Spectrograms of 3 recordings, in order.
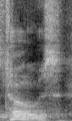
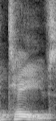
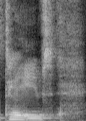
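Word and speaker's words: Toews: Now, people who aren't in the know will say that name is Toes, but it's actually Taves. That's how it's pronounced. It's Taves, and it's got the 19 double stitched.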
